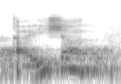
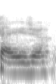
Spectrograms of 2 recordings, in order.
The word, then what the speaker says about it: Tasia: Is it Tasia or Taisha? It's Tasia.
